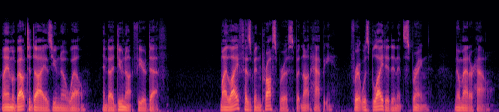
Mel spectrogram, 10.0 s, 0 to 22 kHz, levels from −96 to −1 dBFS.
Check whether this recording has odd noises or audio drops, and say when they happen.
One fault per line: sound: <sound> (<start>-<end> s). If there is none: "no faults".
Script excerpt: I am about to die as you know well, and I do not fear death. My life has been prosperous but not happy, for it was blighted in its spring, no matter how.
no faults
